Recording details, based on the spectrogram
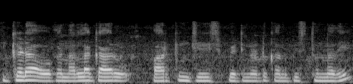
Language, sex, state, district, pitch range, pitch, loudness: Telugu, male, Telangana, Mahabubabad, 165-180 Hz, 170 Hz, -17 LUFS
